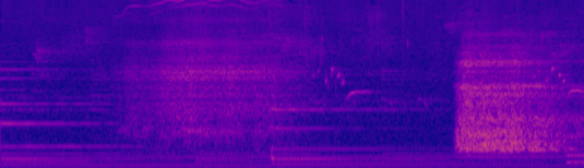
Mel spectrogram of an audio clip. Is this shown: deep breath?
yes

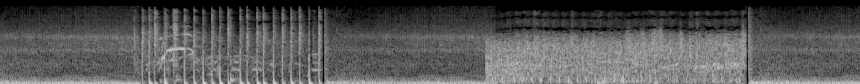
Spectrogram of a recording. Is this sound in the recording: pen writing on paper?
no

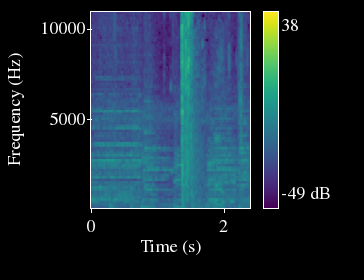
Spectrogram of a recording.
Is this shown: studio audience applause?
no

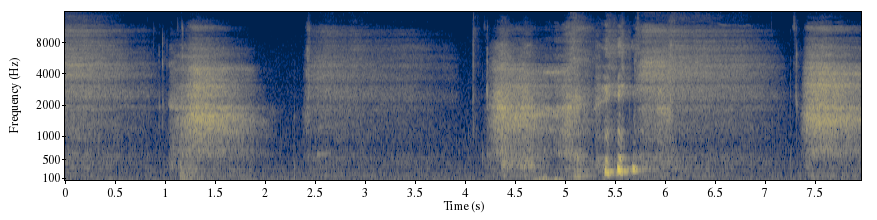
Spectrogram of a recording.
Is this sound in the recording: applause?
no

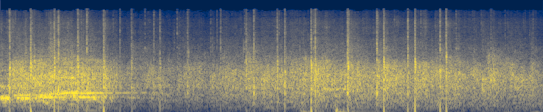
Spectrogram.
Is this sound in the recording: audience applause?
yes

